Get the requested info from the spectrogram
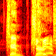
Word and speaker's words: temperature: I learned that temperature is supposed to have three syllables only. – Temperature.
